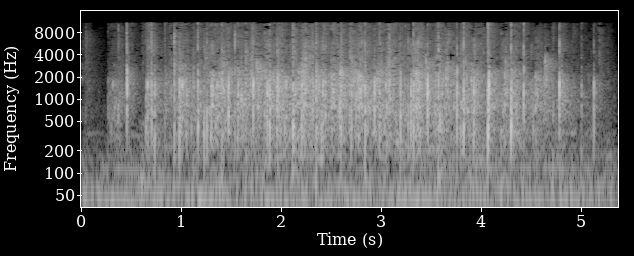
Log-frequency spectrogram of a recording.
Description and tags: Audience of about 150 people applauding in a cinema. Recorded on an Edirol R-09 with built-in mics.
